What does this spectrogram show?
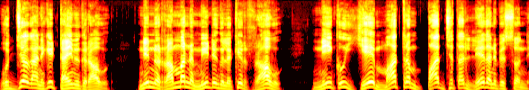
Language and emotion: Telugu, angry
